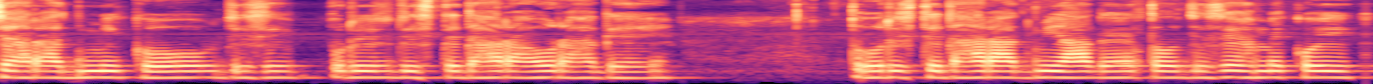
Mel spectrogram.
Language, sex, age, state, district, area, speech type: Hindi, female, 45-60, Uttar Pradesh, Prayagraj, rural, spontaneous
